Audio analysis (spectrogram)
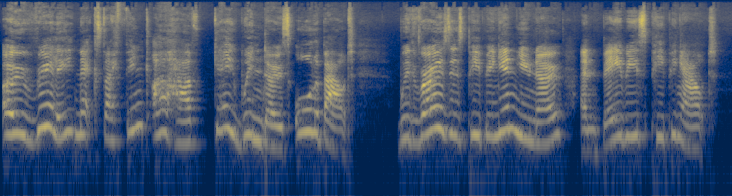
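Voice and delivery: a touch of greedy delight; greedily. Acted. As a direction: reach for it greedily. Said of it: "she answered greedily".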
